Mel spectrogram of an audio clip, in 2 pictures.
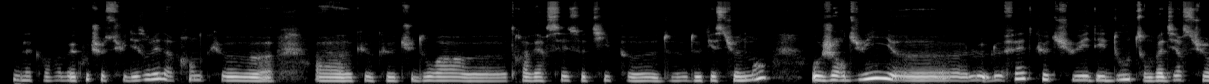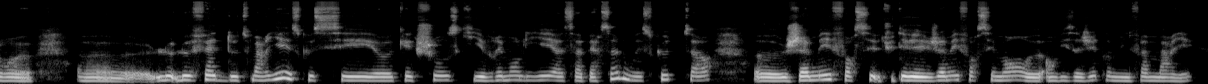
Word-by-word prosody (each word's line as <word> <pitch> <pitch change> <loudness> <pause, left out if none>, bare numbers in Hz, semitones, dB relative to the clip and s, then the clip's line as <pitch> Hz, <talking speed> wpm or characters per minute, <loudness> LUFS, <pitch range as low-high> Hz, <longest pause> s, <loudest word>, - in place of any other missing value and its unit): D'accord, 190 -3 -10
bah, 180 -1 -1
écoute 175 +6 -5
je 200 - -4
suis 185 -1 -8
désolée 225 +8 +1
d'apprendre 205 -2 -7 0.2
que, - - -6
heu, 170 -3 +2 0.4
heu, 165 -1 +1
que 175 +2 -8
que 170 +1 -6
tu 170 0 -6
dois, 175 0 -2
heu, 155 0 -3
traverser 175 +1 -3
ce 180 - -5
type 180 +2 -10
de 165 -1 -2 0.3
de 175 +1 -1
questionnement. 185 - 0 0.4
Aujourd'hui, 210 +7 +6
heu, 90 - +1
le 395 - +1
le 400 +4 -3
fait 265 -5 -1
que 235 - -1
tu 210 -2 -4
aies 200 - +2
des 190 +1 -1
doutes 220 +4 -2
on 165 - -1
va 175 +1 +4
dire 200 +4 -4
sur, 180 -4 -1
heu, 160 -1 +2 0.5
heu, 165 -4 -1
le 195 - +4
le 205 +1 +4
fait 210 -1 +1
de 185 +1 0
te 180 +3 -9
marier, 205 +9 +2
est-ce 260 -1 +1
que 200 - -5
c'est, 180 -2 +1
heu, 170 0 +1
quelque 180 +2 -4
chose 200 -1 -2
qui 185 - -5
est 180 - +5
vraiment 195 +3 -5
liée 195 +1 -4
à 180 -1 -4
sa 175 -1 -3
personne 175 +12 -2
ou 215 -8 0
est-ce 180 - -7
que - - -4 0.2
tu 195 - -5
as, 195 +2 -6 0.4
heu, 165 -1 +5
jamais 190 +7 +5
forcé 195 -5 -1
tu - - -9
t'es 180 -3 +9
jamais 190 +4 0
forcément, 195 -1 -3
heu, 160 0 +2
envisagée 175 +1 -3
comme 185 -3 -5
une 165 -1 -1
femme 175 0 -5
mariée? 165 0 -4
180 Hz, 185 wpm, -20 LUFS, 170-200 Hz, 0.5 s, t'es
